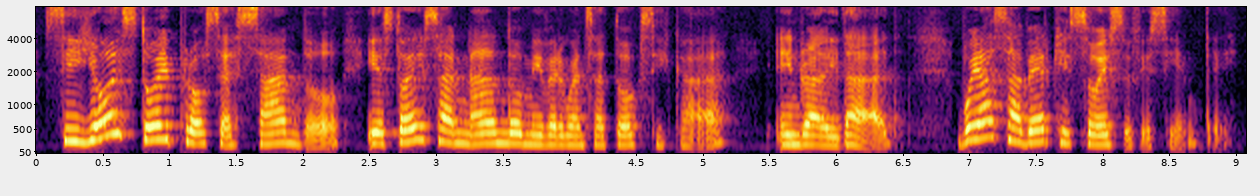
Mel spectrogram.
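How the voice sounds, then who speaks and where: A woman's voice: mid-range voice, lively intonation, slow, darkish tone. A woman teaching a class, explaining by asking herself questions and acting out everyday examples, speaking conversationally with fillers and self-corrections. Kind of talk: spoken lesson to a class.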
